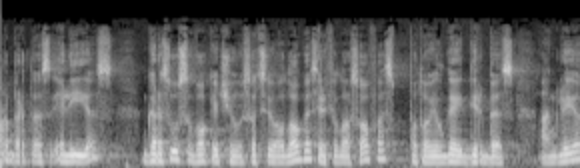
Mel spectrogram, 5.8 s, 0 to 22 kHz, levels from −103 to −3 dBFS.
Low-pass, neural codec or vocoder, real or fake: 14.4 kHz; vocoder, 44.1 kHz, 128 mel bands every 512 samples, BigVGAN v2; fake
